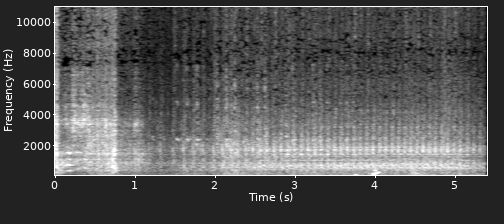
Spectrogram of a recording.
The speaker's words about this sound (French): Alors ah qu'est-ce que c'est C'est une deux chevaux. Bah, c'est une de chevaux, bien sûr. Un démarrage de, deux chevaux pour rendre hommage.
